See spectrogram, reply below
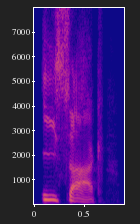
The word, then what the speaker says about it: Isaac: I know you wrote about Isaac Pitbull Cruz, Isak, the Hispanic-Mexican pronunciation, Isak Pitbull Cruz, with his win over Gamboa on that card.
